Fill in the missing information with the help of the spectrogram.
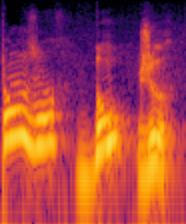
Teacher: s'il vous plaît, ne prononcez pas le N. C'est une nasale. O et N forment la nasale ON.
